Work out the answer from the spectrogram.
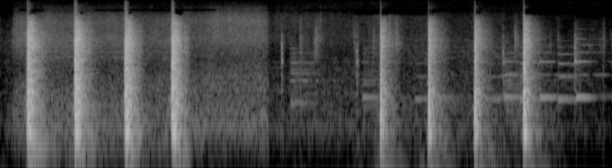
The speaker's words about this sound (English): As he does his flies up, a hook bangs on the glass pane.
